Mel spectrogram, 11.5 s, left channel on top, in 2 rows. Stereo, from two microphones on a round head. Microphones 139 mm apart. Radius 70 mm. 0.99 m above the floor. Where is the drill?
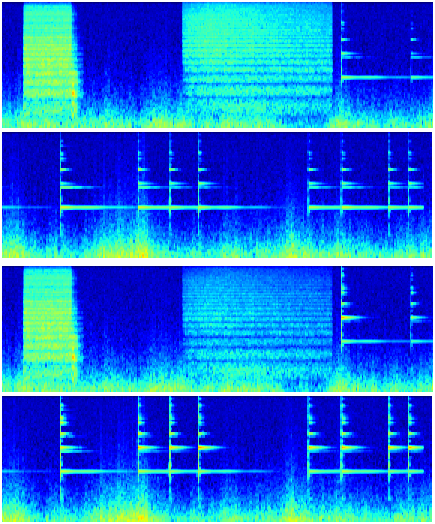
5° left (ahead or behind).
